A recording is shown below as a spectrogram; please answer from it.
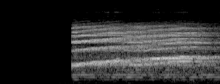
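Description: Silence, then about two-thirds of a second in the song's instrumental backing music starts with a loud held note that rises slightly in pitch.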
